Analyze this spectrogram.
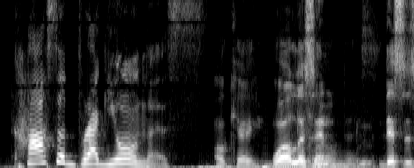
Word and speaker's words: Casa Dragones: I don't think it's Casa Dragons. I'm sure you're supposed to pronounce it a little bit. Casa like Dragones? de No, I can't see it. Dragones? Oh, wait, here we go. Oh, Casa Dragones.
